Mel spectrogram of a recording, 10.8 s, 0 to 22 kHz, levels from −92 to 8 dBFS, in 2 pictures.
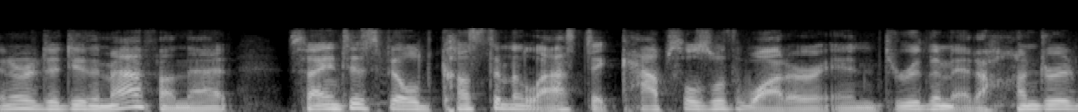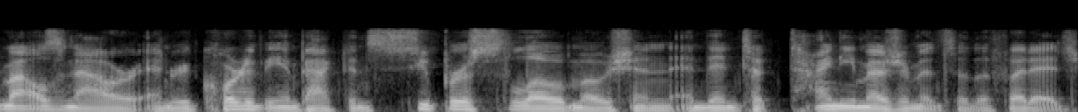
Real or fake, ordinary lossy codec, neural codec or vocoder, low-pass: real; Opus, 64 kbps; none; 7.2 kHz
